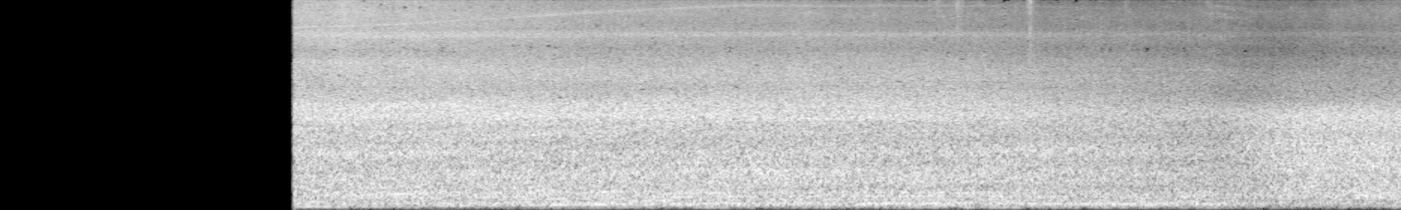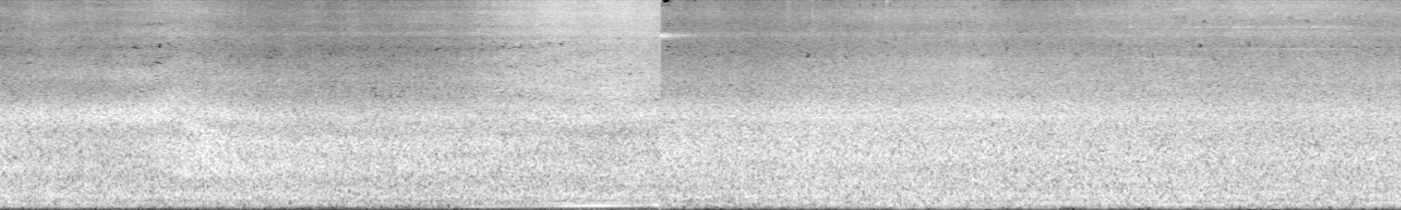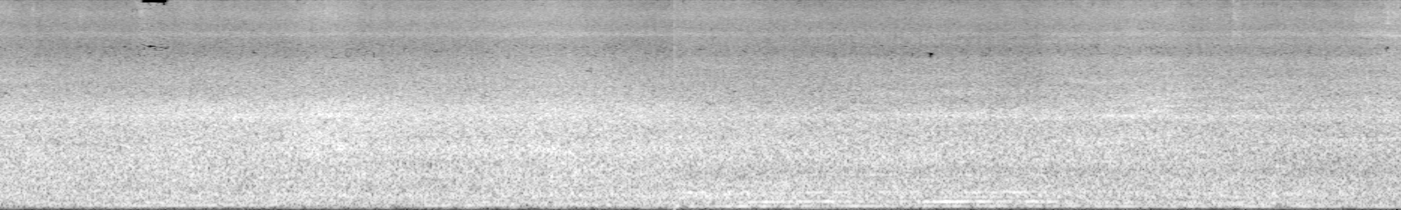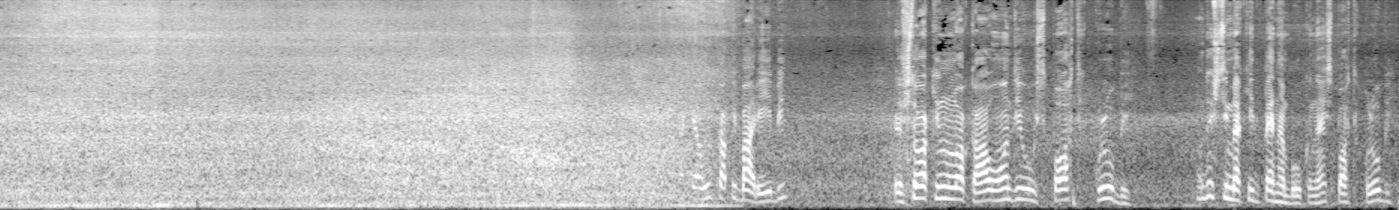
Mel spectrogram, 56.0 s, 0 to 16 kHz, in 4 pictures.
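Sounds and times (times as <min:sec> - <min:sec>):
cars driving past: 0:03.0 - 0:56.0
rush of traffic noise: 0:03.0 - 0:56.0.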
